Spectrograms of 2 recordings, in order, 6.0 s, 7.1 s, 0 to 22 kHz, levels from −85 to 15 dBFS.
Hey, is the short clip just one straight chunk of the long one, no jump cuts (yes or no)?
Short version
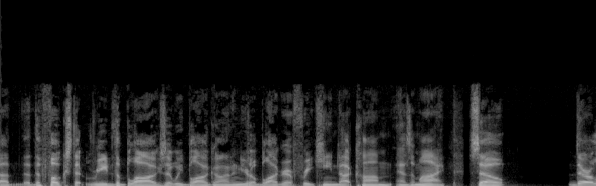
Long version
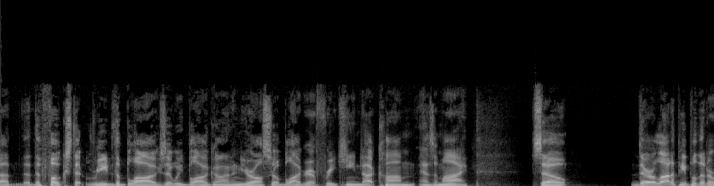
no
